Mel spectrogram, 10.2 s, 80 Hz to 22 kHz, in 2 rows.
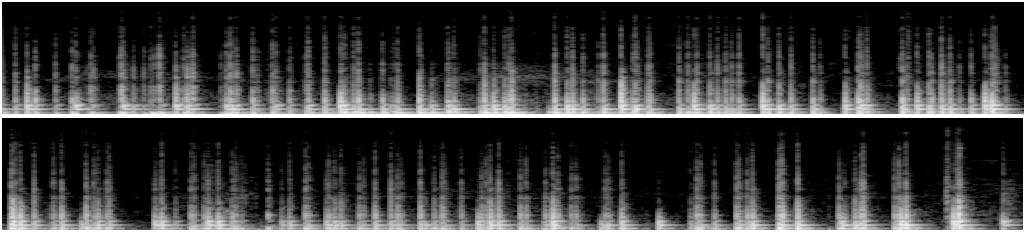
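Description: Fingertips and short nails of both hands tap fast on a flat, solid wooden table top with a worn varnished finish. A dense, continuous run of short, dry knocks with very little ring, weighted toward the low end with a woody tone around 254 Hz.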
